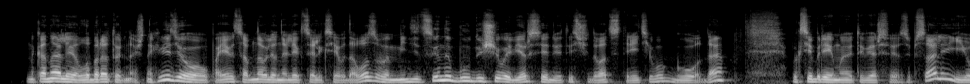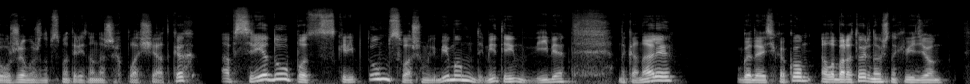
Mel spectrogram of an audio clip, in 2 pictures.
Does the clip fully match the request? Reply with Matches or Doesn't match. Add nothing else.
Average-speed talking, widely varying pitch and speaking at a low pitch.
Matches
